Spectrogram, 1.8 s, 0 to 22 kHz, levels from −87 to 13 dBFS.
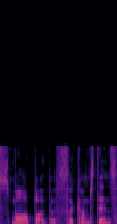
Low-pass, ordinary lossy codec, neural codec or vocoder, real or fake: none; none; codec, 16 kHz, 4.8 kbps, FACodec; fake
